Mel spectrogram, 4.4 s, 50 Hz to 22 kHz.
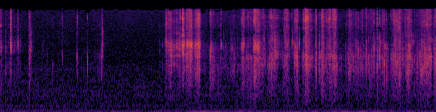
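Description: A mini green silk-plastic, 3D-printed articulated slug is held in both hands and bent and squeezed with the fingertips, making its segments click. Faint, sparse ticks at first give way to a dense run of bright, crackly clicking and crinkling from its jointed segments.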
